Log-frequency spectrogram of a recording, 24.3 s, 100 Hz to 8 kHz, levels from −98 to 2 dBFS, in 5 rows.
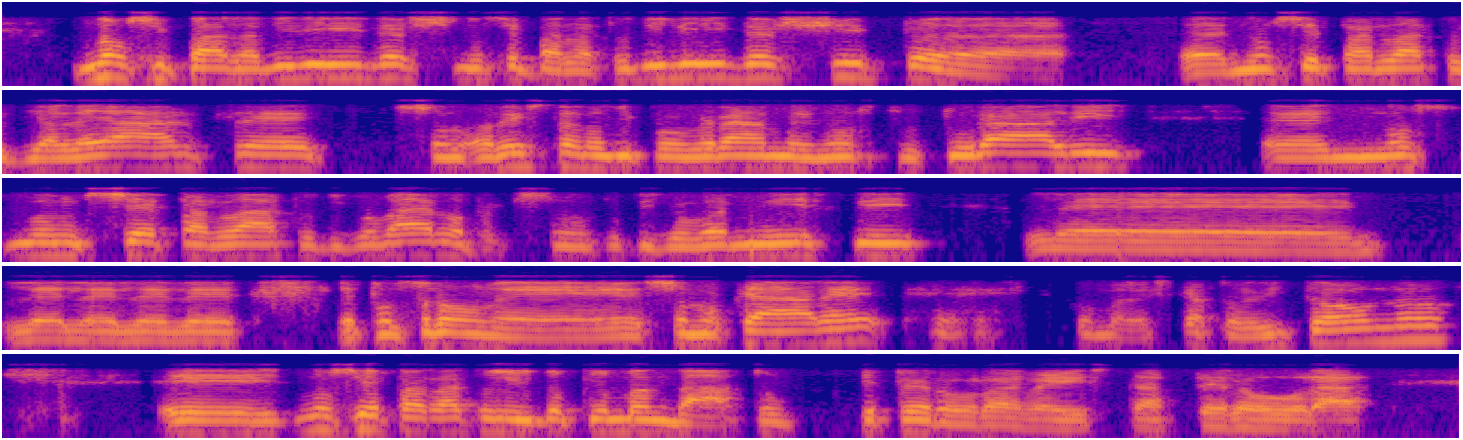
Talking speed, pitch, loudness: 150 wpm, 135 Hz, -26 LUFS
